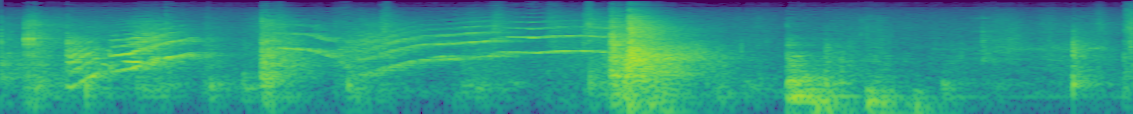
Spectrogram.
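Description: A garage door rumbles and squeals as it moves, with rising creaky scrapes followed by a louder clattering thud and a few lighter knocks, close by.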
